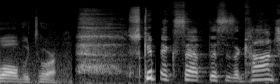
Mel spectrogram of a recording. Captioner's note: sigh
